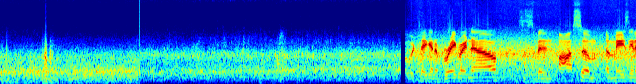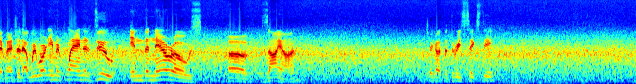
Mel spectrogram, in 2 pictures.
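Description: A river rushes steadily over rocks outdoors.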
